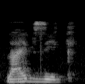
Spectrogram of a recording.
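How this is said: The word ends with a light k sound. This is heard in other accents such as Austrian or Swiss.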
